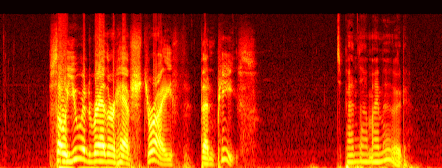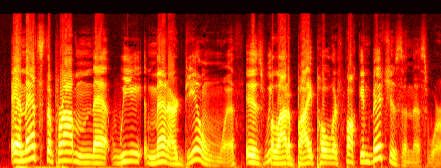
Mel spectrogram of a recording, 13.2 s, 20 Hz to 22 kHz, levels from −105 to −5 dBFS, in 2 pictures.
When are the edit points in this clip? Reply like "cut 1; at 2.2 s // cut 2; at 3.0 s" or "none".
cut 1; at 2.9 s // cut 2; at 6.5 s // cut 3; at 10.3 s // cut 4; at 10.7 s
